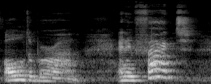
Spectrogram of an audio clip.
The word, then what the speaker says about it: Aldebaran: the name aldebaran and exactly that's how it's pronounced aldebaran and i've heard people pronounce it as older baron it's not that i've heard it from the star people themselves it's aldebaran and in fact it's funny because when i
